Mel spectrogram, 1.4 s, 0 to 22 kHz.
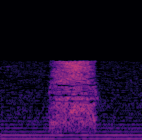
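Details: Single loud, breathy rasping hiss of half a second from a young Eurasian eagle-owl demanding food from its mother, June 2011; the fledgling snatches prey from her beak and urges her to hunt more.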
